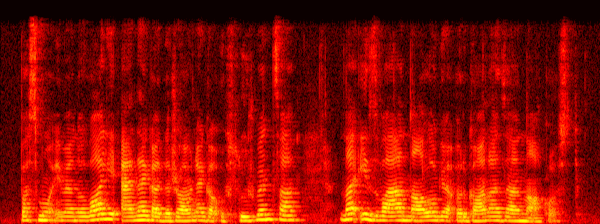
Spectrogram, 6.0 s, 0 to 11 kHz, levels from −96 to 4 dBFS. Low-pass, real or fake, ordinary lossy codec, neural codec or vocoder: 9.9 kHz; real; none; none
